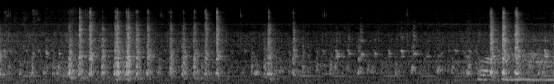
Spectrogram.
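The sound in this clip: Seated spinning wheel worked by hand to spin washed, combed and dyed wool, giving a fairly faint, rhythmic run of many clattering clicks and knocks with a soft mechanical whir beneath.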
